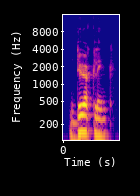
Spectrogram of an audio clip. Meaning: door handle
- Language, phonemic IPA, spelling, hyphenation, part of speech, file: Dutch, /ˈdøːr.klɪŋk/, deurklink, deur‧klink, noun, Nl-deurklink.ogg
